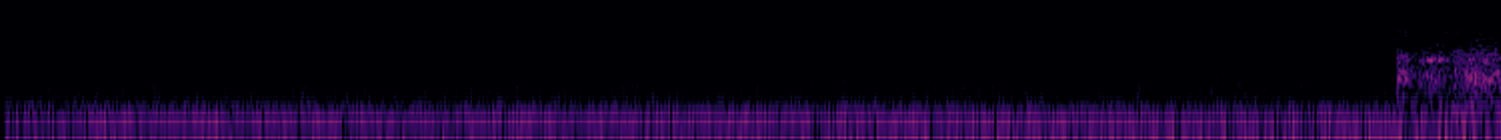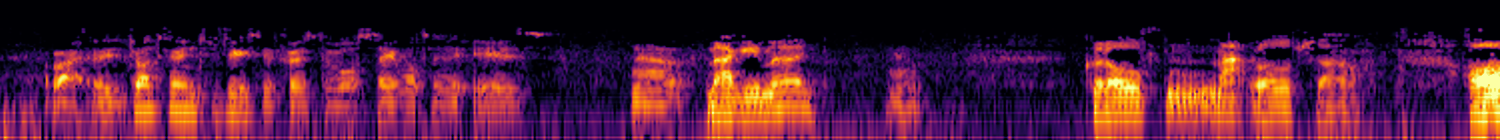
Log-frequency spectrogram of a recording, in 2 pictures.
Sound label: Singer, Male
